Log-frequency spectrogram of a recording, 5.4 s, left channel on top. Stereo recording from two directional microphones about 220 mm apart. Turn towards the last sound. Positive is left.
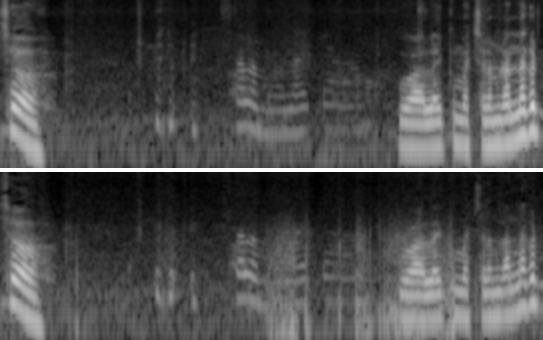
turn(degrees=60)  # may be behind; listen again after turning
